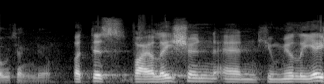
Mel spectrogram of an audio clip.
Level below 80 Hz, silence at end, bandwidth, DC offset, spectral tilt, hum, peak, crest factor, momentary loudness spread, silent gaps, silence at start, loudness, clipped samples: -56 dBFS; 0 s; 9.6 kHz; under 0.1%; -4.5 dB/octave; none; 0 dBFS; 16 dB; 14 LU; none; 0 s; -16 LUFS; under 0.1%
